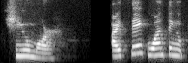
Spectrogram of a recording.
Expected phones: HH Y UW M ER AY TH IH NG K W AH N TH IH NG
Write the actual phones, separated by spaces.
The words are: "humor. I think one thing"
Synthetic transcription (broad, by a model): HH Y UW M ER AY TH IH NG K W AH N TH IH NG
